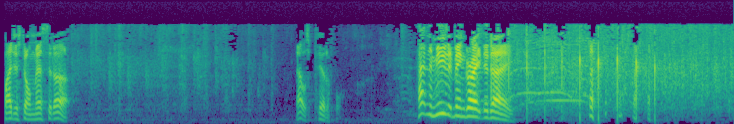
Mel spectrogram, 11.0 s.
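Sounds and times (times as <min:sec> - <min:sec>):
speech: 0:00.1 - 0:01.2, 0:04.5 - 0:05.2, 0:06.3 - 0:07.9, 0:08.8 - 0:09.9
smattering of applause: 0:00.9 - 0:04.2, 0:06.4 - 0:11.0.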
